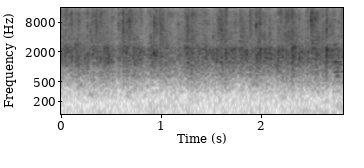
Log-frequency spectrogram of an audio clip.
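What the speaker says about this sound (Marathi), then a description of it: "टाळ्या वाजवून आपण या मॅनेजमेंटचं सुद्धा आपण मनापासून अभिनंदन या ठिकाणी" Audience applause for the management of Manorama cooperative bank at a public gathering: dense, steady clapping from a sizable crowd, continuous and even throughout with no talk.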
